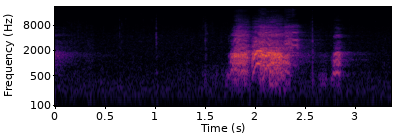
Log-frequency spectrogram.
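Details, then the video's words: Hyacinth macaw from the Pantanal, Brazil, giving one loud, harsh, drawn-out screech followed by a short rasping squawk, with faint chatter before it. "The raucous sounds of Hyacinth macaws"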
